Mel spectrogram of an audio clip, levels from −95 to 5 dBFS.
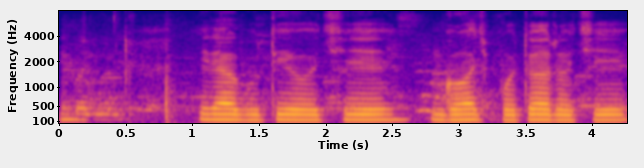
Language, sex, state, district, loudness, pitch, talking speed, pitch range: Odia, male, Odisha, Sambalpur, -17 LUFS, 140 Hz, 85 wpm, 135-145 Hz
